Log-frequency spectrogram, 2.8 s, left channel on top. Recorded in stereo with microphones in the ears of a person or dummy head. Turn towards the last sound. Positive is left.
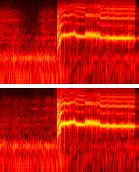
turn(degrees=-10)  # may be behind; listen again after turning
